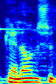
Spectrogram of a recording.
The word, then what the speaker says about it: calanche: Les calanches de Piana. – Avec l'accent, bravo ! Frédéric, félicitations. Les calanches... Calanque, mais on prononce calanche hein, aussi, et notamment en Corse, les calanches de Piana.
